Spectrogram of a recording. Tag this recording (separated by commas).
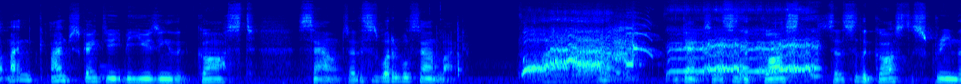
Speech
